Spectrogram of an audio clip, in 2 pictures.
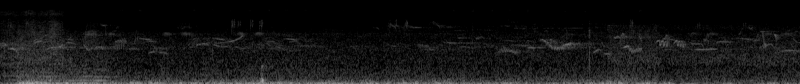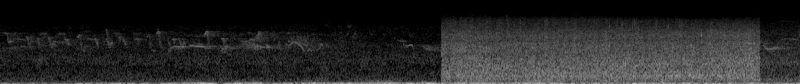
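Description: Outdoor bush ambience: scattered bird chirps over a low rumble. About twelve seconds in, a dense steady rushing noise cuts in for about three seconds, then stops abruptly.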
